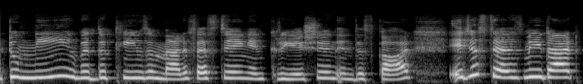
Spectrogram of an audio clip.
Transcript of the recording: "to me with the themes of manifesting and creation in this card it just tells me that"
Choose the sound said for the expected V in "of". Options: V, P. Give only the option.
V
